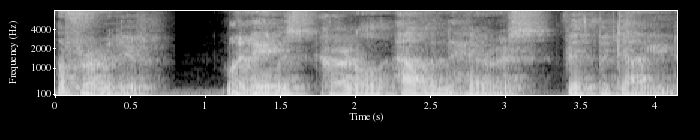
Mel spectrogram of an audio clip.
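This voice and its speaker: A man puts on a character voice with a very deep, low pitch. He speaks at a moderate pace, with slight echo. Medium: video game. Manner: clipped military speech.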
